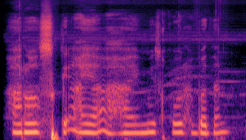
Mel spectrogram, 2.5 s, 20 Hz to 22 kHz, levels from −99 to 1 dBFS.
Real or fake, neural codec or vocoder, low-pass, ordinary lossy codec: real; none; none; none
